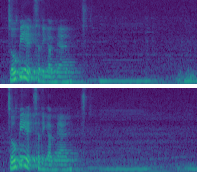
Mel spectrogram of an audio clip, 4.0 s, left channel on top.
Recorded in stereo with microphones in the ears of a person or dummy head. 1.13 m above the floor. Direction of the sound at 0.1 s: 35° right (ahead or behind).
